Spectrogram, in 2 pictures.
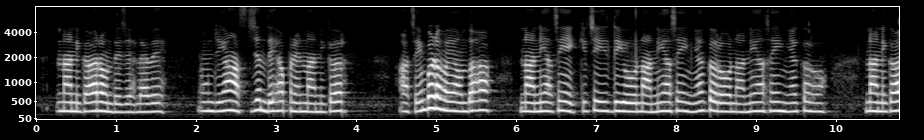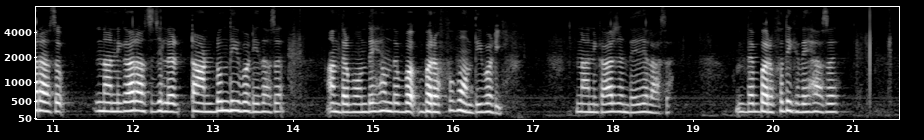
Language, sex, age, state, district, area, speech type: Dogri, female, 30-45, Jammu and Kashmir, Samba, rural, spontaneous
